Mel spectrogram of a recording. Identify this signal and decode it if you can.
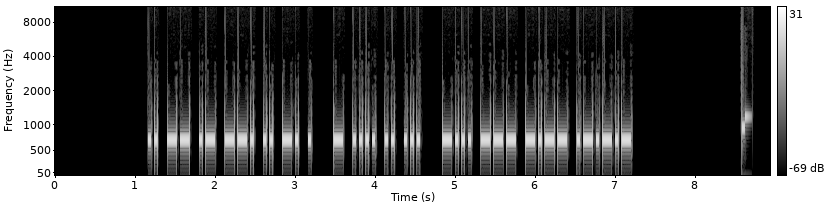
Morse code, heard as a keyed tone, about 30 wpm, 700 Hz. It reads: IMAGINE THIS BOY.
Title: Sentences from Top 1400 Words 30wpm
